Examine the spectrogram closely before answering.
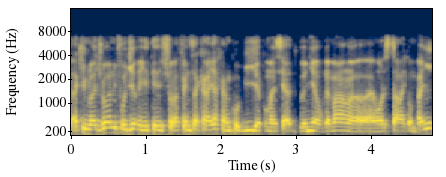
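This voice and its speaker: A man talks at a very fast pace. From France. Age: 50s. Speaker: trading card collector. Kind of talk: interview.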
